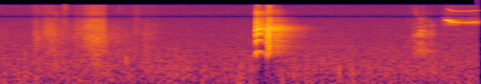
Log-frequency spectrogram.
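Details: Playful Rat Terrier, bothered by a squeezed squeaker toy, lets out a single short sharp bark midway, followed later by a faint bark and a high thin squeak from the toy.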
